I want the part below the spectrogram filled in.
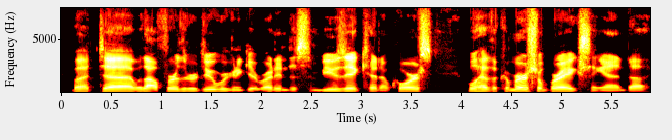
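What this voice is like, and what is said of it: Sick-sounding voice. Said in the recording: “As you can tell by my voice, I'm still struggling a little under the weather.”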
